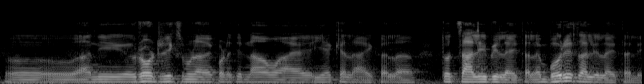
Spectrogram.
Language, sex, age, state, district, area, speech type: Goan Konkani, male, 60+, Goa, Tiswadi, rural, spontaneous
